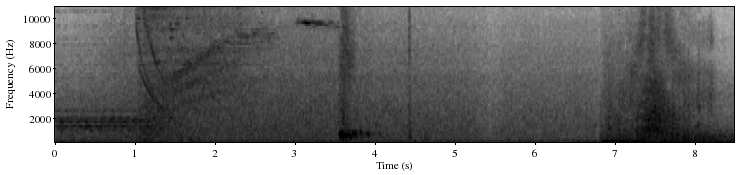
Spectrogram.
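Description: A whoosh rushes past.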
